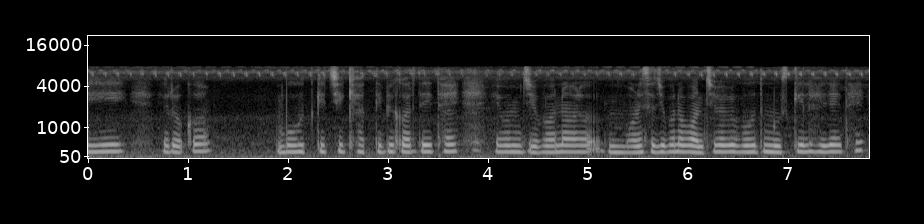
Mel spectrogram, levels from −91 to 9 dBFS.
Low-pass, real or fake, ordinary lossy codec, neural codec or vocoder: none; real; none; none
